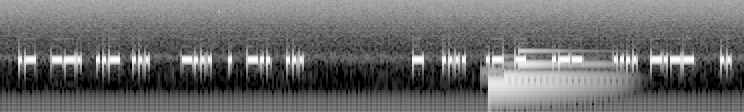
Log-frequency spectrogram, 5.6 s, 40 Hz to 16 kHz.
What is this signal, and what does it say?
Morse code, heard as a keyed tone, about 52 wpm, spaced as for 39 wpm, 600 Hz. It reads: AGUS BEDS THAT WHY I
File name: archived / CRSnet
